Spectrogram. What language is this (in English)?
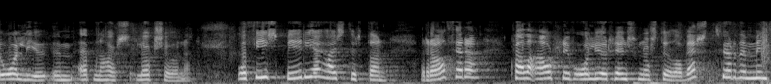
Icelandic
